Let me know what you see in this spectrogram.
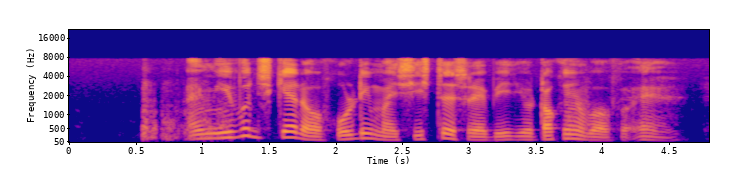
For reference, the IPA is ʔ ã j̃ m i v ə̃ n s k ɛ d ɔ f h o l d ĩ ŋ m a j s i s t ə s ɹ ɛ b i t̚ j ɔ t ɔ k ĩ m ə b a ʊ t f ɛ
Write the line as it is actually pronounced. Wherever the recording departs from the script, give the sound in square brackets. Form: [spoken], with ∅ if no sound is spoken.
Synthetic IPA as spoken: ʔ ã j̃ m i v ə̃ n s k ɛ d ɔ f h o l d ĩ ŋ m a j s i s t ə s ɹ ɛ b i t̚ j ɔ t ɔ k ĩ [ŋ] ə b a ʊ t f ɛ

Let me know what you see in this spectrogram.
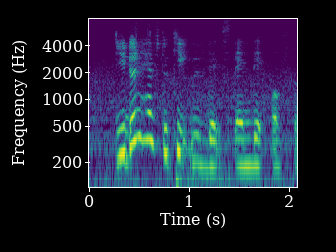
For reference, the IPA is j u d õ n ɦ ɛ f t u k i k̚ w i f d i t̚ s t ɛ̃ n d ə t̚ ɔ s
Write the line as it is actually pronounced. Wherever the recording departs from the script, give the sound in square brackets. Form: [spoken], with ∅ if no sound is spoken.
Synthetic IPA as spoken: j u d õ n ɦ ɛ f t u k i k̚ w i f d [ɛ] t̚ s t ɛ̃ n d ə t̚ ɔ [f]

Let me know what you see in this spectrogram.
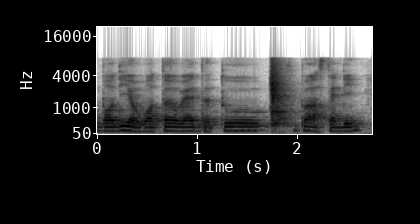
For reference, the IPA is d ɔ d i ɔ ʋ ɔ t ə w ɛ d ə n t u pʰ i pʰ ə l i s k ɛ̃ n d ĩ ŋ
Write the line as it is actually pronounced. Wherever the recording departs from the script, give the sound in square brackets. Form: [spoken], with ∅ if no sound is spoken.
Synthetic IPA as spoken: [b] ɔ d i ɔ [w] ɔ t ə w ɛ d ə [∅] t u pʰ i [p] ə l [a] s [t] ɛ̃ n d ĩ ŋ

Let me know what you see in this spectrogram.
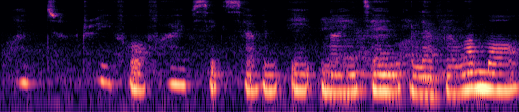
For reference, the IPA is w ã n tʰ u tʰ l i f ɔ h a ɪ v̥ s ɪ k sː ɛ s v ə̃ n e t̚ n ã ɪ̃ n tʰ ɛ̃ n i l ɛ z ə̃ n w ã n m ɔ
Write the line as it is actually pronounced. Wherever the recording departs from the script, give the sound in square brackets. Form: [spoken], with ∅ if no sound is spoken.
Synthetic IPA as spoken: w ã n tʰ u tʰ [ɹ] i f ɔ [f] a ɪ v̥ s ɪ k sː ɛ [∅] v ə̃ n e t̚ n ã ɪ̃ n tʰ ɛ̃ n i l ɛ [v] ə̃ n w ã n m ɔ

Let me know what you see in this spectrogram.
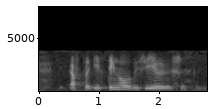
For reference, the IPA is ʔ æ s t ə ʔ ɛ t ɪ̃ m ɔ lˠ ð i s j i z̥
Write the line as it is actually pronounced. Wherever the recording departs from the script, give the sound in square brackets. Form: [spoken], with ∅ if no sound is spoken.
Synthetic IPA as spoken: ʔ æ [f] t ə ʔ [i] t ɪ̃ [ŋ] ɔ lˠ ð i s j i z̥

